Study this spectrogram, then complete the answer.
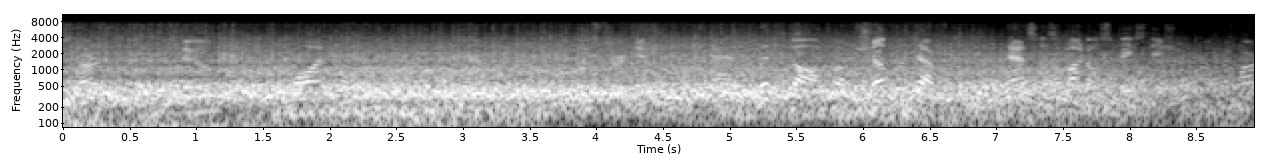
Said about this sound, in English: The space shuttle Endeavour roaring off the launch pad, delivering six astronauts and a new observation deck to the International Space Station in what will likely be NASA's last nighttime shuttle launch. T-minus 10, 9, 8, 7, 6. Engines are lit.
